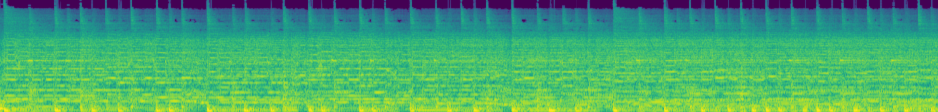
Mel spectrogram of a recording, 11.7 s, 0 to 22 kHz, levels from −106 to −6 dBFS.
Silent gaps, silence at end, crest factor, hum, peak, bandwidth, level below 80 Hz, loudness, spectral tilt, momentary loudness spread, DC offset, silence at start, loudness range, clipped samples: none; 0 s; 10 dB; none; 0 dBFS; 17.5 kHz; -16 dBFS; -11 LUFS; -5 dB/octave; 1 LU; under 0.1%; 0 s; 1 LU; 0.1%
